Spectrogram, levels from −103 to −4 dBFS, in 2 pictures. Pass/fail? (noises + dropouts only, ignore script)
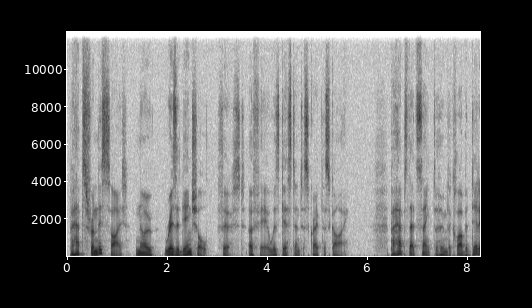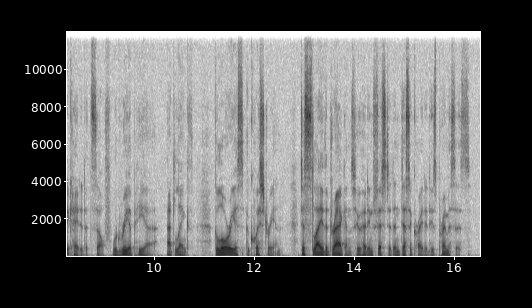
pass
